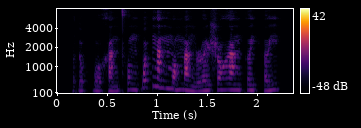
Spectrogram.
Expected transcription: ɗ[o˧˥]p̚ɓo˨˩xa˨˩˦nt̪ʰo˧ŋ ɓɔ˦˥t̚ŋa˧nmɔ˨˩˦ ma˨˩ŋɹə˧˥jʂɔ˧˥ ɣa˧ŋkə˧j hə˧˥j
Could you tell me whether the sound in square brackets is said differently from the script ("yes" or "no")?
yes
